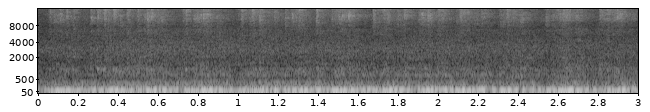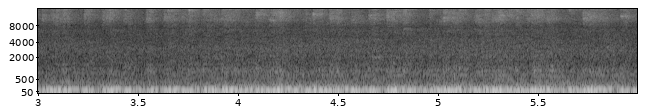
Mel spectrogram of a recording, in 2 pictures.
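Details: 1980 Chevy K10 with LS swap: Summit 150153 crate motor, Holley Terminator X, LS6 intake, 1302 LS1 headers, Flowmaster FlowFX mufflers. Gauge reads slightly lean, fuel pressure reading doubtful after washing the engine. Deep, even V8 idle rumble with no knocks, ticks or misses; normal idle.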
